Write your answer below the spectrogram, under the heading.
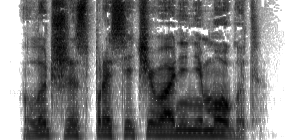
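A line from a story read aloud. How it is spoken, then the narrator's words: Irritated, curt. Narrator (Russian): раздраженно бросил Дьюла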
